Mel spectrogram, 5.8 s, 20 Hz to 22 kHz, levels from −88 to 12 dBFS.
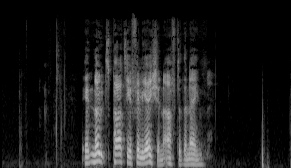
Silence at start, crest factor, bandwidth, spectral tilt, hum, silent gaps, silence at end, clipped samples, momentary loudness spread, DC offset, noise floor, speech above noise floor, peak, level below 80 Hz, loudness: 1.1 s; 20 dB; 14.5 kHz; -5 dB/octave; none; none; 0.55 s; under 0.1%; 26 LU; under 0.1%; -73 dBFS; 55 dB; -2 dBFS; -58 dBFS; -19 LUFS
